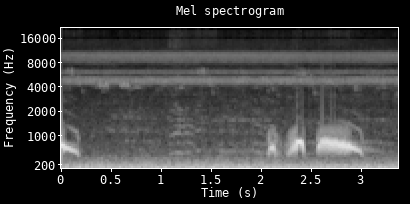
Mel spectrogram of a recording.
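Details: A spotted dove call: the tail of one falling note, a pause, then two brief rising coos and a long descending coo, set against low rumbling noise and a faint high tone.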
